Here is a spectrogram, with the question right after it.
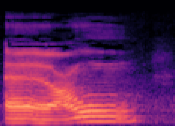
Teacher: Sebut huruf hamzah dulu baru huruf ain. Yang mana makhraj huruf hamzah di bahagian rongga kerongkong bahagian bawah sekali, dan makhraj huruf ain di bahagian rongga kerongkong bahagian tengah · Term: huruf hamzah dan huruf ain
